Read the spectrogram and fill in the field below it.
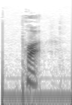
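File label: "phuah4", Teochew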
